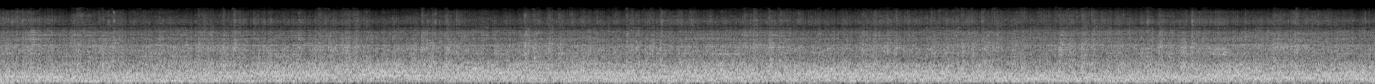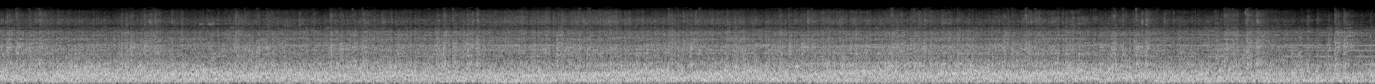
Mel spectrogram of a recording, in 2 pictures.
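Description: Covered hopper cars of a freight train rolling past: a steady, loud clatter of steel wheels on the rails with faint high ringing tones. The last car goes by near the end.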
